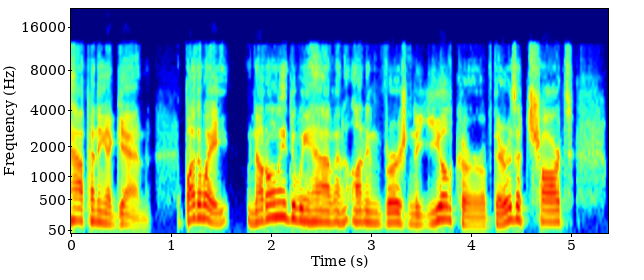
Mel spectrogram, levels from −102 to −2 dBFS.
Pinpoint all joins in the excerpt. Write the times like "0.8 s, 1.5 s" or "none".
1.1 s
